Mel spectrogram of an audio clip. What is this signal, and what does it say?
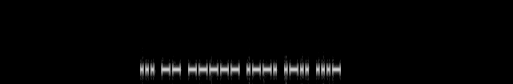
Morse code, heard as a keyed tone, about 46 wpm, 700 Hz. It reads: SM0PLV
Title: DXCC-100 Call Signs - 6 Characters - Repeated 2x - 45wpm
